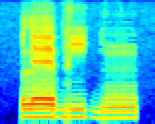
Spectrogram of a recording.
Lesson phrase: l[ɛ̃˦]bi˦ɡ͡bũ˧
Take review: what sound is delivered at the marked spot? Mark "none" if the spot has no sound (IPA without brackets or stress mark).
ɛ˦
